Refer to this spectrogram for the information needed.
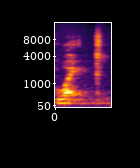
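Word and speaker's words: Whaite: But we do know that the celebrity for that male pairing will be John, I believe it's pronounced Waite. – Yes, that's how I'm calling it.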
